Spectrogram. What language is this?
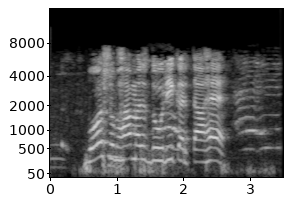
Urdu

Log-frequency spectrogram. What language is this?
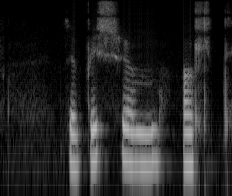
Icelandic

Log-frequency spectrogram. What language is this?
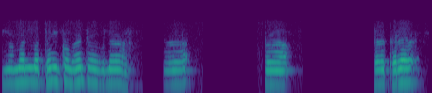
Manipuri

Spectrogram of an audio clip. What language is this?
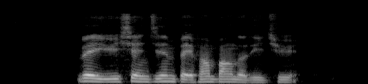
Chinese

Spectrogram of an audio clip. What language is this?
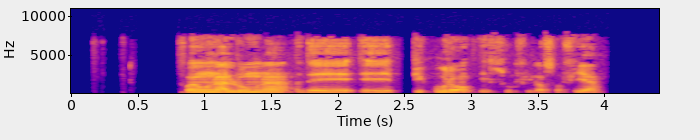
Spanish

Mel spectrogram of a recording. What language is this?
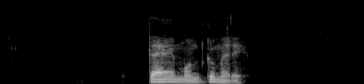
Czech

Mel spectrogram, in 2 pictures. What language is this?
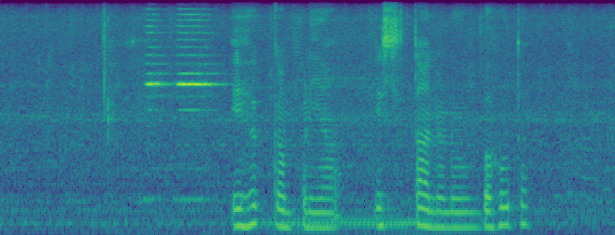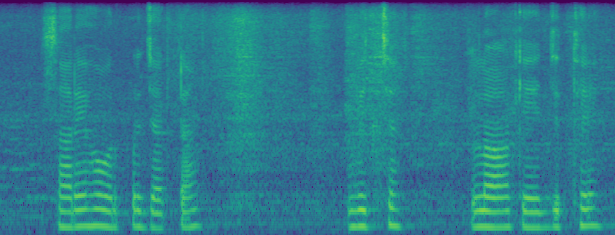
Punjabi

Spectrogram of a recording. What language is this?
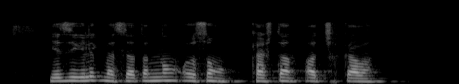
Uyghur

